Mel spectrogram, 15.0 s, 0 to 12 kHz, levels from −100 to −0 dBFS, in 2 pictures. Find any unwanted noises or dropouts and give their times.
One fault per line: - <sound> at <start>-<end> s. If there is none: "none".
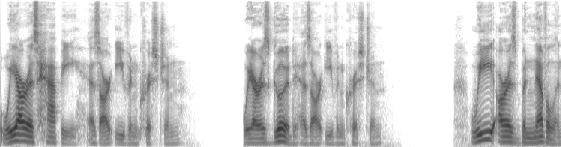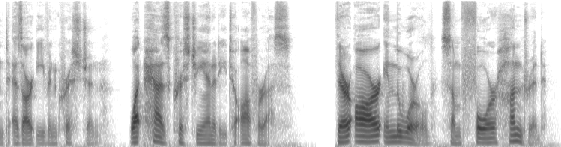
none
